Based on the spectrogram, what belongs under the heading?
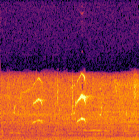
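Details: A hatchling Common Quail in an incubator gives two clear, high, arched peeps about half a second apart. A soft steady electrical hum runs underneath.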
